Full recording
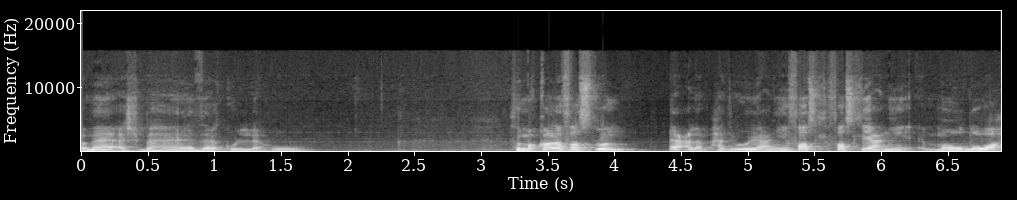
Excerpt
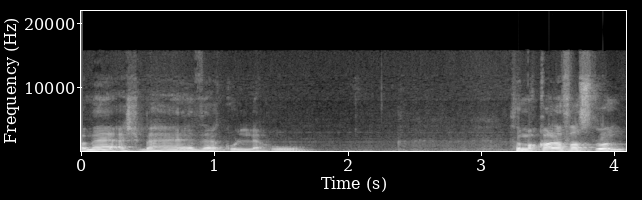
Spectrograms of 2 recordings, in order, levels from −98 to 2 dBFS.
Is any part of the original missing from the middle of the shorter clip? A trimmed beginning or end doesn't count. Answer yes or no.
no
